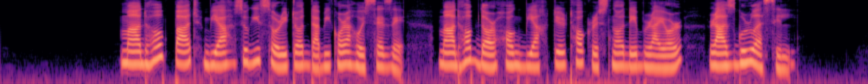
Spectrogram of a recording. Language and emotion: Assamese, neutral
